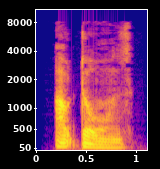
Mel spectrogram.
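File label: "outdoors", British English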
